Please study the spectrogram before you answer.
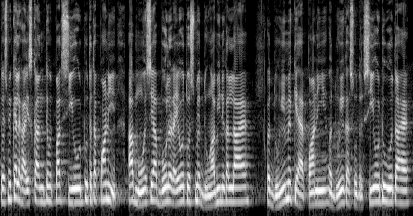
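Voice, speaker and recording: A man's voice: fairly high pitch, quick pace. Teacher quizzing his students. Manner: asks students questions and answers them himself. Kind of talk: classroom explanation.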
